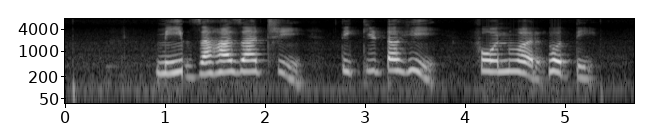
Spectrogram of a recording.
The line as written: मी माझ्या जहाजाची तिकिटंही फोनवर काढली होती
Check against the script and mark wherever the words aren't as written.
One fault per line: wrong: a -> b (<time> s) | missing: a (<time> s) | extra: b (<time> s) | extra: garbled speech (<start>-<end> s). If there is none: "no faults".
missing: माझ्या (1.2 s)
missing: काढली (4.7 s)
